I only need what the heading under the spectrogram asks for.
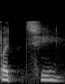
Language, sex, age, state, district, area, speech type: Hindi, female, 18-30, Uttar Pradesh, Prayagraj, rural, read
